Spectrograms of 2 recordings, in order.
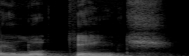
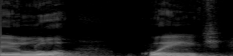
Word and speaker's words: eloquente: é dígrafo por quê Porque você fala o eloquente você não falar eloquente você fala Helô quente Então tem que o Porém você não vai ter esse que eu como dígrafo porque porque você pronunciou os dois se eu for olhar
